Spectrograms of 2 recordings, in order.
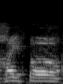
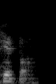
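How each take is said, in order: First: The first syllable sounds like 'hype'. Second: The first syllable sounds like 'hip'. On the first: The speaker calls it right. "This is a Hypo" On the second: The speaker calls it wrong. "it's not HIPAA. This it sounds like HIPAA law. Everybody keeps saying it wrong"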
